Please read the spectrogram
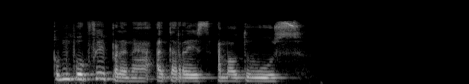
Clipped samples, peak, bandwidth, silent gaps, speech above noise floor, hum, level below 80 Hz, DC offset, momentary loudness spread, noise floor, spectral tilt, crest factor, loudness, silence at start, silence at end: under 0.1%; -8 dBFS; 8.2 kHz; none; 64 dB; none; -68 dBFS; under 0.1%; 7 LU; -90 dBFS; -4 dB/octave; 20 dB; -26 LUFS; 0.55 s; 1.7 s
